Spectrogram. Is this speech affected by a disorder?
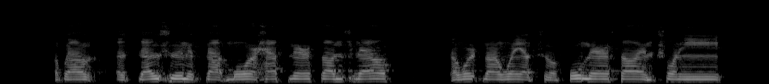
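Yes: cleft lip and palate, popliteal pterygium syndrome; amputation.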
